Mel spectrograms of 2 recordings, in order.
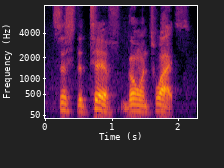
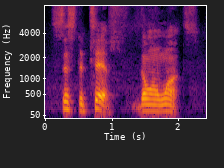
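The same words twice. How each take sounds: First: Slow, drawn-out auctioneer call, second round. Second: Slow, drawn-out auctioneer call. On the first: Host calling Sister Tiff again, slow auctioneer call. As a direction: stretch the name out, then going twice. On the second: Host calling Sister Tiff onto the line, slow auctioneer call. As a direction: call her name like an auction countdown. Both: Acted.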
